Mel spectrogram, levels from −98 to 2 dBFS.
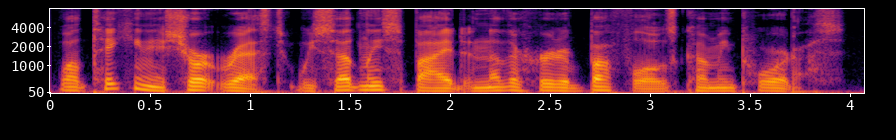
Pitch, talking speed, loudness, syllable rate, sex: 100 Hz, 220 wpm, -20 LUFS, 6.4 syllables/s, male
